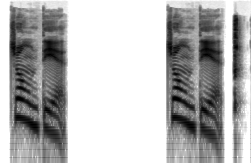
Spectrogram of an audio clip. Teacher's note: okay here's a 4-3 combination all right here we see that the fourth tone actually does go pretty much all the way down however notice that the second syllable that third tone still starts lower than the end of the fourth tone also notice that again we're hearing the half third tone here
